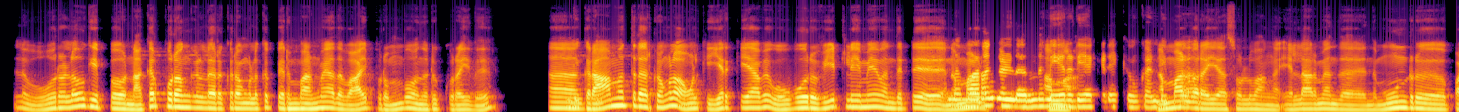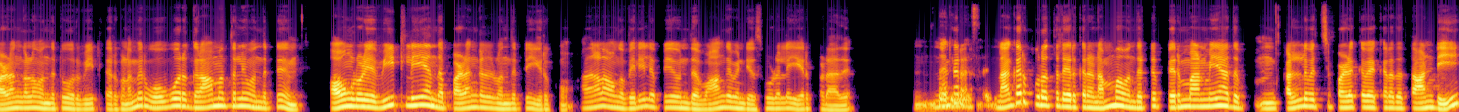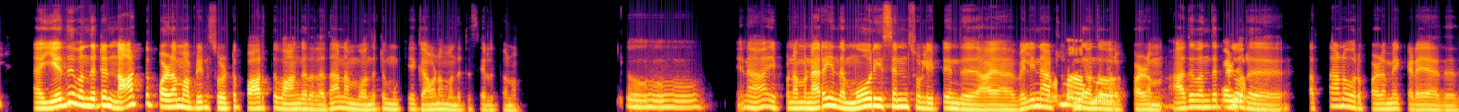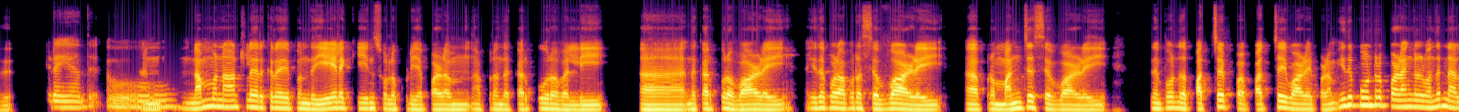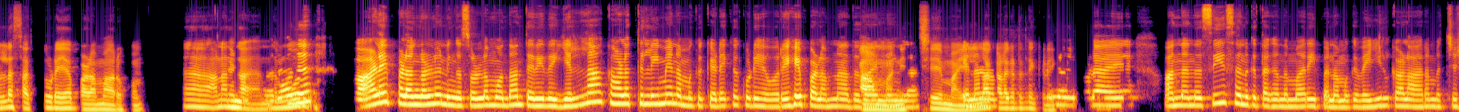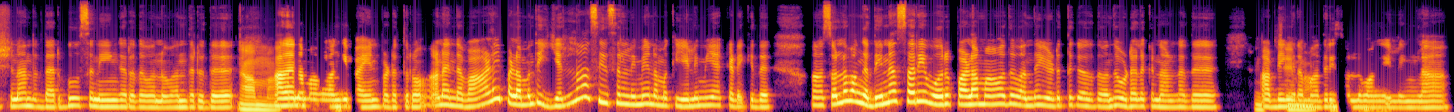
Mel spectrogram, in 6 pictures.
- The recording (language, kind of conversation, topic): Tamil, podcast, பருவத்துக்கேற்ப பழங்களை வாங்கி சாப்பிட்டால் என்னென்ன நன்மைகள் கிடைக்கும்?
- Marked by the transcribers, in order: horn; tapping; drawn out: "ஓ!"; drawn out: "ம்"; laughing while speaking: "ஒரே பழம்னா அது தான் இல்லீங்களா?"; in English: "சீசன்க்கு"; in English: "சீசன்லையுமே"; other background noise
